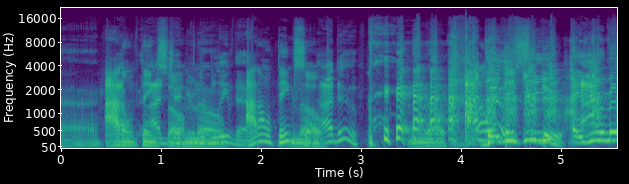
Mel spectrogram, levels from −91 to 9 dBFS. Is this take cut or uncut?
uncut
